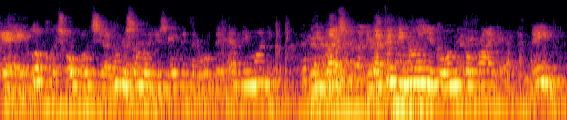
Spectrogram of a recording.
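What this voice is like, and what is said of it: Sleazy cartoon criminal character voice. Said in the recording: “Can you still do the voice? ... The Beagle Boys ... with criminal types, you find the strong thread and you just be kind of sleazy”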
